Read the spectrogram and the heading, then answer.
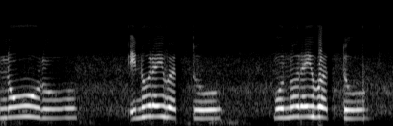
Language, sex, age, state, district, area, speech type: Kannada, female, 30-45, Karnataka, Shimoga, rural, spontaneous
